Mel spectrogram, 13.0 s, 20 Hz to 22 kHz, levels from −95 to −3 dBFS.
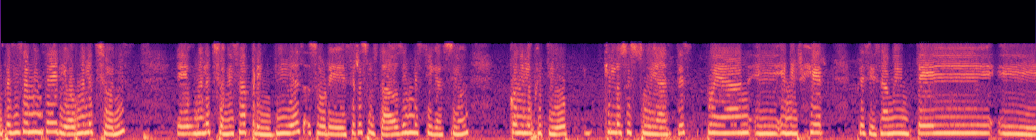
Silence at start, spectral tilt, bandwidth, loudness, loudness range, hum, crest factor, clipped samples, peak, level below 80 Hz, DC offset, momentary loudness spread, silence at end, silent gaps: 0 s; -5.5 dB/octave; 6.4 kHz; -17 LUFS; 1 LU; none; 12 dB; under 0.1%; -4 dBFS; -32 dBFS; under 0.1%; 7 LU; 0 s; none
